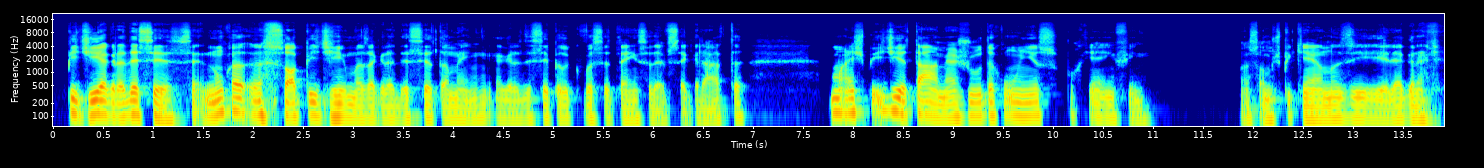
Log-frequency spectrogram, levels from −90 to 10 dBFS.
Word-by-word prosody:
Pedir, 120 -1 +6
agradecer, 105 -4 +4
você 80 0 -5
nunca 130 +5 +4
eh, 110 0 +3
só 100 -1 +4
pedir, 100 -1 +1
mas 85 -3 -1
agradecer 85 +2 -2
também, 85 +2 -4
agradecer 80 +2 -4
pelo 85 0 -3
que - - -27
você - - -4
tem, 75 0 -4
você 80 - -8
deve 70 +1 -6
ser - - -6
grata. 80 +1 -6 0.8
Mas 125 0 +2
pedir: 130 -2 +2
tá, 110 -3 +3
me 90 0 +1
ajuda 105 +2 0
com 105 0 -1
isso, 105 +1 -2
porque, - - -10
enfim, 90 -5 -5 0.9
nós 70 - -7
somos 80 +2 -4
pequenos 85 +1 0
e 90 - 0
ele 80 -2 0
é 85 - 0
grande. 80 -6 -3
90 Hz, 150 wpm, -24 LUFS, 80-105 Hz, 0.9 s, Pedir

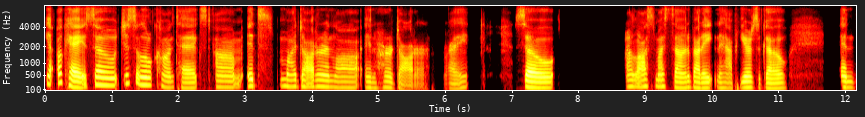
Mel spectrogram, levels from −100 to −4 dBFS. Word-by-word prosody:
Yeah, 235 - +2
okay. 180 - +6
So, 210 -2 +3
just 255 +1 -3
a - - +1
little 215 -1 +4
context, 150 -5 -4
um, 160 -1 -2
it's 185 0 -2
my 180 -2 -3
daughter-in-law 160 -4 -2
and 150 -2 -7
her 150 +1 -3
daughter, 125 - -6 0.3
right? 150 +6 -6 0.7
So, 150 - +6 1.1
I - - -2
lost 90 - -1
my - - -1
son 150 -4 0
about 150 -2 +2
8.5 145 0 -3
years 155 -2 +2
ago, 135 +1 0 0.8
and 155 -2 -2
155 Hz, 125 wpm, -23 LUFS, 145-175 Hz, 1.1 s, okay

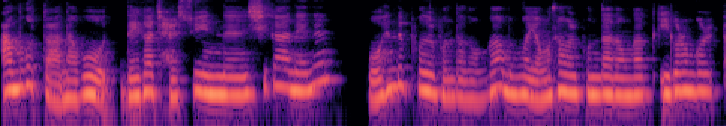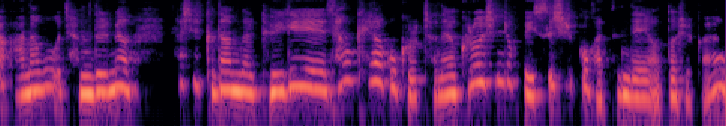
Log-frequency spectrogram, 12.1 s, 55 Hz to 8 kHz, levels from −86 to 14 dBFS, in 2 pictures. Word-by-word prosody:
아무것도 255 +4 +2
안 150 +2 -3
하고 180 +1 +1
내가 200 +3 +1
잘 180 -4 -5
수 185 +5 -5
있는 195 -2 +4
시간에는 260 - -1 0.2
뭐 165 +1 -2
핸드폰을 245 -2 0
본다든가 175 +5 -5
뭔가 195 -3 +2
영상을 195 +6 +1
본다든가 195 -1 +1
이런 225 +2 +2
걸 220 -1 -4
딱 - - -9
안 200 - +5
하고 235 +1 -1
잠들면 220 +4 +4 0.3
사실 290 -1 -11
그다음 230 +1 +5
날 205 -2 +2
되게 235 +3 +2
상쾌하고 320 0 -5
그렇잖아요. 180 +2 -1
그러신 315 +6 -3
적도 305 -6 -4
있으실 190 +10 -4
것 - - -5
같은데 175 +1 -1
어떠실까요? 180 - -4
215 Hz, 390 characters per minute, -23 LUFS, 190-250 Hz, 0.3 s, 안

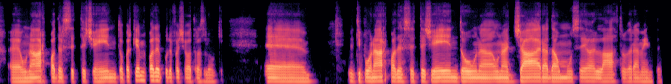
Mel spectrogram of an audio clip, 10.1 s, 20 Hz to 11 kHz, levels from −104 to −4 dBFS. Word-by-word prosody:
ehm, 95 -1 0
un'arpa 100 +1 +2
del 105 0 -2
'700, 100 0 -2
perché 115 +4 0
mio 130 - -2
padre 125 -1 +3
pure 110 -2 -4
faceva 105 -1 -4
traslochi. 95 -1 -10 0.6
Ehm, 100 -2 0 0.5
e 110 - -8
tipo 105 - -4
un'arpa 110 +1 +3
del 105 -1 0
'700, 105 0 +1
una 100 -1 +2
una 100 -1 +1
giara 105 +2 +4
da 105 0 +1
un 100 0 0
museo 105 +1 -3
all'altro, 100 0 -2
veramente 95 -1 -6
105 Hz, 145 wpm, -24 LUFS, 100-105 Hz, 0.6 s, giara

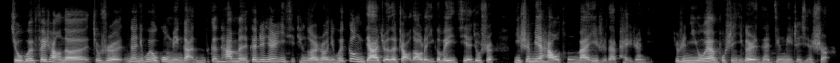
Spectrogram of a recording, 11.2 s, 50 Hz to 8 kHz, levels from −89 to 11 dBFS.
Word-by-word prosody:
就 215 -2 +1
会 215 -2 0
非 235 +3 +2
常 180 -8 0
地 180 -2 +4
就 205 - -7
是 185 -3 0
那 235 +2 -3
你 200 - -5
会 240 +2 -1
有 195 - +1
共 245 +5 0
鸣 185 0 -5
感， 195 -1 -2
跟 220 0 -4
他 220 -2 +2
们 200 -2 -1
跟 240 +2 +2
这 240 - -1
些 245 - -1
人 225 +2 -5
一 240 - -4
起 - - -18
听 195 -3 -10
歌 200 - -1
儿 - - +3
的 - - +1
时 190 - -2
候， 185 - 0
你 175 - -7
会 205 +2 -3
更 240 0 -2
加 190 -3 +8
觉 180 -2 +1
得 185 - +4
找 - - +1
到 180 -1 +2
了 180 - +1
一 - - -9
个 185 - -1
慰 200 -3 +1
藉， 180 0 -3
就 195 0 -3
是 190 -1 -4 0.2
你 195 - -8
身 220 +2 -2
边 215 -1 +1
还 195 - +6
有 185 - +4
同 180 -1 -10
伴 190 -1 +2
一 205 - -6
直 - - -15
在 170 - -5
陪 - - -12
着 175 - -8
你， 170 - -18 0.3
就 210 - -7
是 215 - -2
你 200 -2 -3
永 200 +3 +1
远 205 -3 +5
不 185 - -6
是 200 +2 -9
一 175 -3 -11
个 190 -2 +7
人 170 -2 +3
在 175 -2 -6
经 180 +1 -9
历 175 -1 -8
这 170 0 -12
些 165 0 -14
事 180 - -9
儿。 - - -10
195 Hz, 395 characters per minute, -24 LUFS, 180-215 Hz, 0.3 s, 加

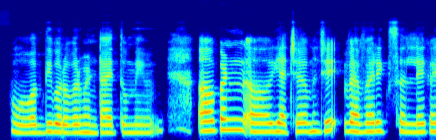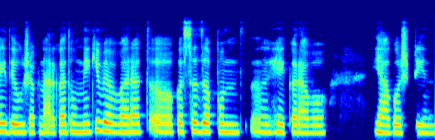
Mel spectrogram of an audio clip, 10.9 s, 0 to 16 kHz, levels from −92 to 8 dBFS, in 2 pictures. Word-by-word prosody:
हो, 215 - -1 0.2
अगदी 200 +3 0
बरोबर 205 -2 +2
म्हणताय 200 -1 0
तुम्ही. 200 -1 -5 0.7
अ, 245 +1 +7
पण 275 0 +6 0.2
अ, 230 - +3 0.3
याच्या 225 +1 +2
म्हणजे 230 +2 0 0.2
व्यावहारिक 225 0 +2
सल्ले 215 -2 -1
काही 225 0 +1
देऊ 210 0 +2
शकणार 200 -1 -3
का 215 - +3
तुम्ही 220 0 -1
की 255 - 0
व्यवहारात 215 -2 +1
अ, 215 -1 -1
कसं 225 +2 +1
जपून 215 -1 0 0.5
हे 215 -1 0
करावं 195 -1 -2 0.7
ह्या 200 -2 +2
गोष्टी? 200 0 -2
215 Hz, 145 wpm, -23 LUFS, 205-225 Hz, 0.7 s, अ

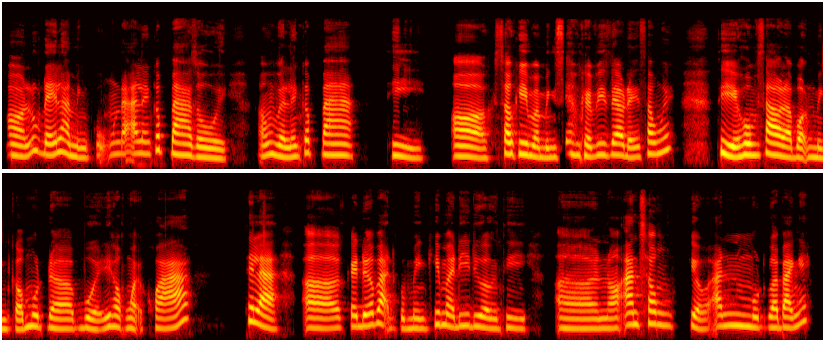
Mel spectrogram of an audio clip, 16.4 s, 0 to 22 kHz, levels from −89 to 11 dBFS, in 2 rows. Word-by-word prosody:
Ờ, 235 -2 +1
lúc 330 +9 -3
đấy 250 -1 +1
là 300 -2 +1
mình 205 -5 -3
cũng 255 +3 -10
đã 270 0 -1
lên 275 -1 -4
cấp 350 +4 -3
3 250 -4 +3
rồi, 195 -4 0 0.3
ông 250 +3 -3
về 225 -3 +2
lên 215 +2 -1
cấp 290 +3 -4
3 250 -2 +2 0.4
thì 205 -6 -3 0.2
ờ, 215 -4 +4
sau 265 -1 +3
khi 260 -1 +3
mà 220 -3 +2
mình 200 0 -3
xem 250 +5 -5
cái 225 -3 +1
video 245 +1 +2
đấy 200 0 -1
xong 265 +5 0
ấy, 345 +5 -3 0.5
thì 240 -8 +6
hôm 245 +2 +4
sau 250 -2 +6
là 210 - +5
bọn 200 0 0
mình 190 -1 -2
có 185 -1 0
một, 235 0 -2
đở, 195 -3 0
buổi 200 -2 -3
đi 225 - +1
học 225 -3 -2
ngoại 195 -2 -3
khóa. 210 - +2 0.6
Thế 340 - +4
là, 225 -10 +5 0.2
ờ, 205 0 +1
cái 235 - +2
đứa 245 +2 +2
bạn 285 -5 +2
của 200 - -5
mình 195 0 -5
khi 280 - -1
mà 255 -4 0
đi 250 +3 -5
đường 215 -5 -2
thì, 205 -2 -7 0.3
ờ, 200 -1 -2
nó 200 0 -1
ăn 270 +5 +3
xong, 275 -2 -2 0.2
kiểu, 205 -6 -1
ăn 245 +6 -2
một 220 -1 -4
gói 220 -1 +1
bánh 220 0 +2
ấy, 340 +6 -6
225 Hz, 235 wpm, -22 LUFS, 205-255 Hz, 0.6 s, thì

